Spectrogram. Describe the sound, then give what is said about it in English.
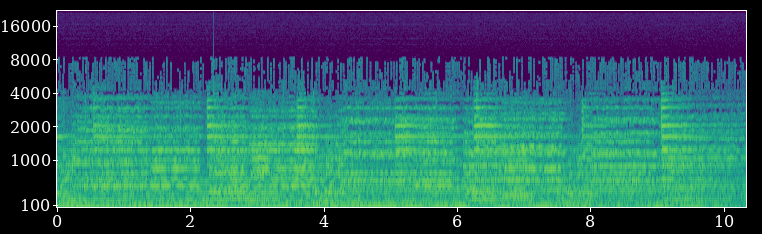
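Large bells peal loudly and continuously, with fresh strikes every couple of seconds ringing over a dense, lingering hum of overlapping tones. No voices are heard. “One man had stirred the nation to declare its independence, but the Liberty Bell was scarcely stilled”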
